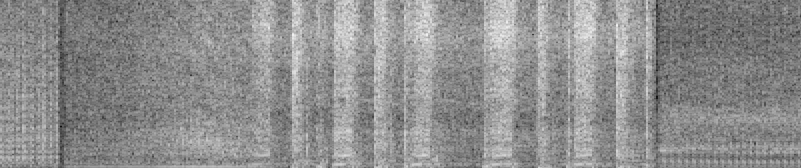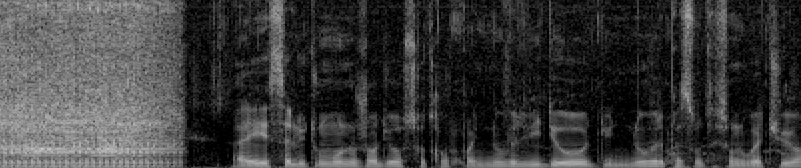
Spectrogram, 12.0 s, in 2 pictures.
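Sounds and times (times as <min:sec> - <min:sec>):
car engine revving: 0:00.0 - 0:07.4
exhaust pops and cracks: 0:02.1 - 0:05.0.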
